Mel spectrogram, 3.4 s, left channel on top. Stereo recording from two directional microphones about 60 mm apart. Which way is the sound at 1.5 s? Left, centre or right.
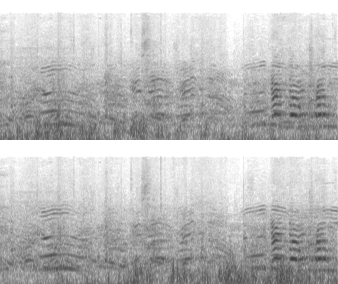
Left.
